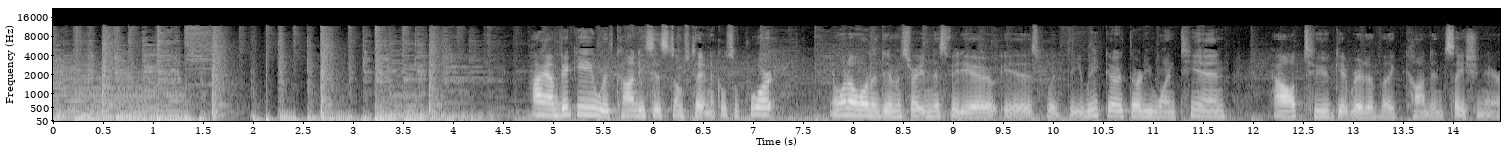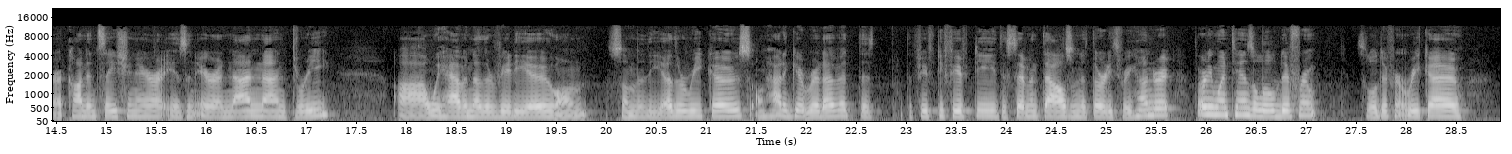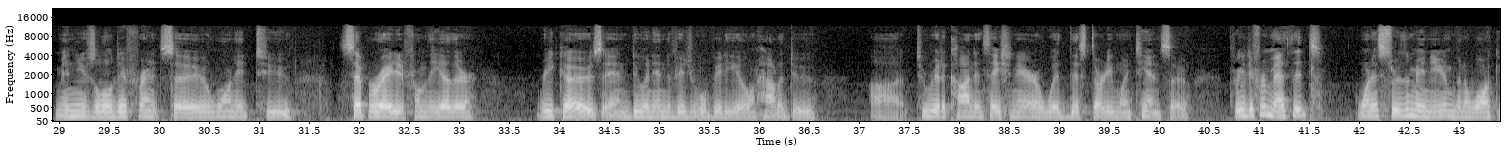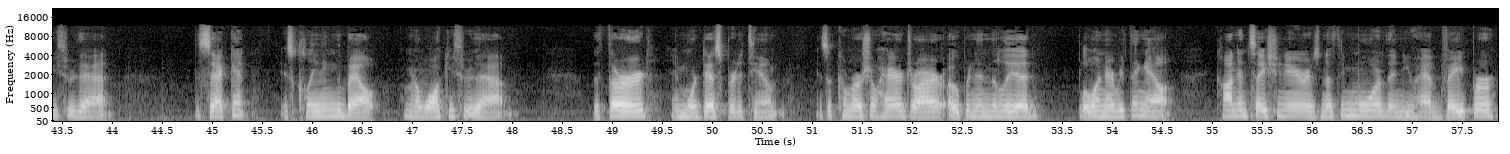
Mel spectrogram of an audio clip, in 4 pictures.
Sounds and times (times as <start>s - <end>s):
Speech: 4.8s - 17.3s, 17.9s - 33.2s, 33.8s - 44.0s, 44.8s - 48.1s, 48.8s - 57.8s.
